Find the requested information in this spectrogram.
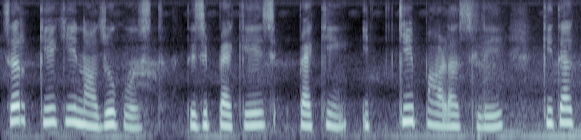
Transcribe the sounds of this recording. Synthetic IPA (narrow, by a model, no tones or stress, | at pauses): səɾkekenad͡zukʋəst̪ | t̪ad͡ʑipɛked͡ʑ | pɛkiŋɡit̪̚kepaɽaslekit̪ja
